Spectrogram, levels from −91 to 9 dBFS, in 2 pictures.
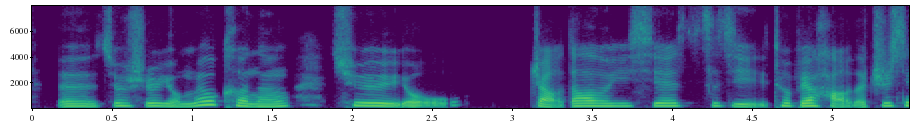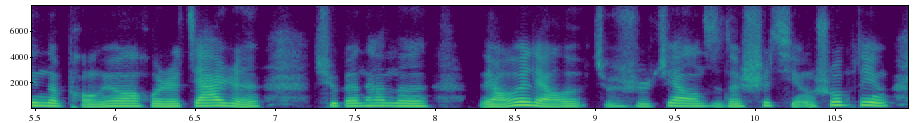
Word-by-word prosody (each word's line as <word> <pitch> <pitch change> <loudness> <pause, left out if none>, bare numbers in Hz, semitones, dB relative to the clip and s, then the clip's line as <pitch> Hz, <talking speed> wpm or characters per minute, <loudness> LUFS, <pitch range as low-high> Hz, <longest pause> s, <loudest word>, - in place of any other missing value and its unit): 呃， 185 0 0
就 215 +4 -3
是 205 0 -1
有 190 - -1
没 195 +8 0
有 290 - +5
可 210 -8 0
能 175 +3 -1 0.2
去 215 -4 +2
有， 250 - -3 0.4
找 - - 0
到 200 0 +2
一 195 - -2
些 205 +1 0
自 210 0 -10
己 175 -5 -3
特 215 - -2
别 205 +1 +5
好 205 - -1
的 - - -3
知 215 - -3
心 225 +1 +1
的 210 - +4
朋 165 -3 -2
友 195 - +4
啊， 195 - +3
或 190 -2 -1
者 180 - +3
家 215 +4 +3
人， 180 -2 +1 0.3
去 200 - -2
跟 200 +1 +1
他 215 0 +1
们 195 -2 +2 0.3
聊 175 +9 +3
一 - - +7
聊， 180 -4 +2
就 - - -9
是 190 -2 -6
这 195 - -4
样 195 -2 +3
子 190 - -7
的 175 0 0
事 230 +4 -3
情， 220 - -5
说 255 - +1
不 255 - -9
定， 240 -4 +2
200 Hz, 265 characters per minute, -20 LUFS, 185-215 Hz, 0.4 s, 一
